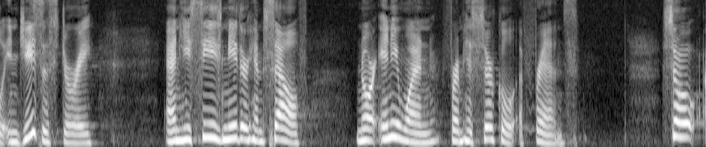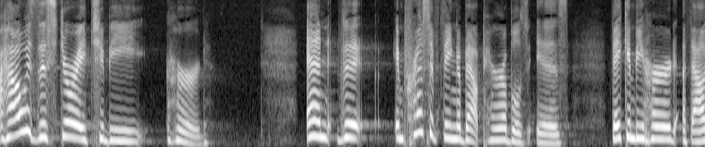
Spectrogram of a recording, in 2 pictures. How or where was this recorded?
large echoing room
